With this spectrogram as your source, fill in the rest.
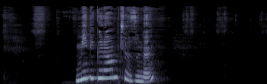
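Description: A felt marker scratches across paper.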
